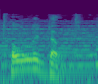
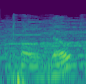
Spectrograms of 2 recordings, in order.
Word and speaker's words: Toledot: Most people call it Toledot, but the Lamed has a Shva Na. It does not belong to the first syllable. The first syllable is To. The second syllable is Ledot, To-Ledot.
